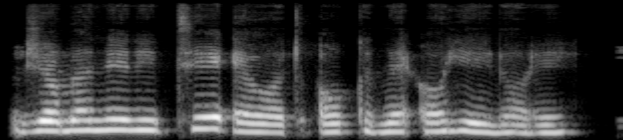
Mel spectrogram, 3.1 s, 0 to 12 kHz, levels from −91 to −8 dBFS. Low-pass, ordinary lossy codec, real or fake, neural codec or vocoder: 10.8 kHz; none; fake; codec, 24 kHz, 0.9 kbps, WavTokenizer, medium music audio release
